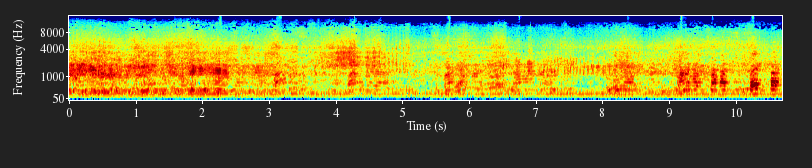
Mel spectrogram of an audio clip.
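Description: Several motocross bike engines running on the track, loudest in the first two seconds, then fainter as a voice talks over them for the rest of the time.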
